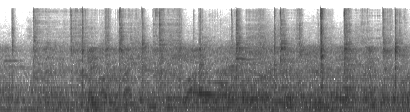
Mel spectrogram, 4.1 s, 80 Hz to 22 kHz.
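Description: A 1979 Fender Precision electric bass being played, heard through the steady chatter of a crowded hall.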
